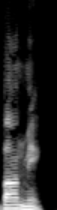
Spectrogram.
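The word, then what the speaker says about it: bánh mì: B-A-N-H. A has this little ramp going up. Well, that ramp means banh, like you're going up. And then mi going down is mi. Banh mi.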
